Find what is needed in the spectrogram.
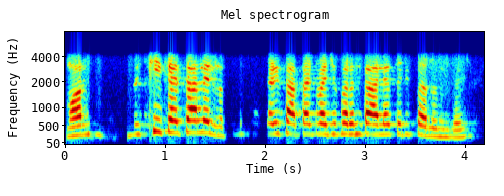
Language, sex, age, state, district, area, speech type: Marathi, female, 30-45, Maharashtra, Thane, urban, conversation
